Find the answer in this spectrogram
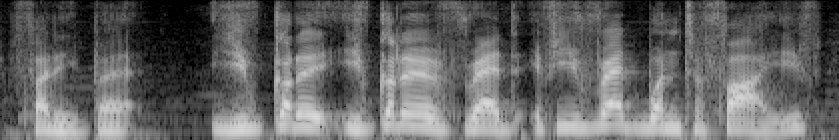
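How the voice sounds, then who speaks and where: A man's voice: a little high, expressive, moderate pace, dry recording, soft background music. Welsh man joking on a stream. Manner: joking, rambling with fillers. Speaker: streamer host. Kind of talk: casual chat on a live stream. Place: home streaming setup.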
